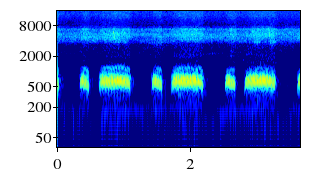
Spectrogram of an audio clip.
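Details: Spotted dove, young, with the prized 'thổ' voice from Vietnam. Each phrase is a brief coo followed by a long sustained one, repeated about every 1.2 seconds, with a faint steady low tone behind.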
